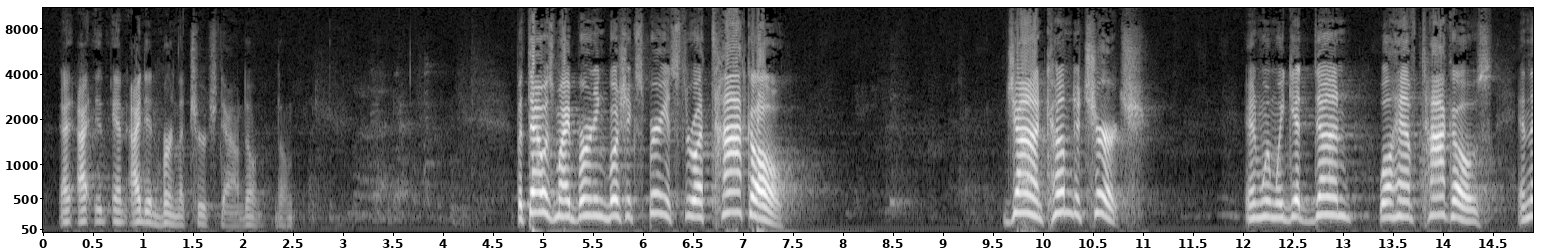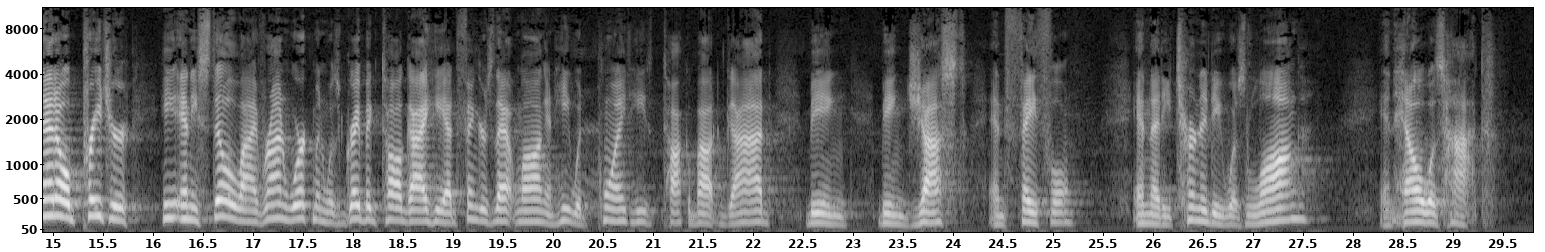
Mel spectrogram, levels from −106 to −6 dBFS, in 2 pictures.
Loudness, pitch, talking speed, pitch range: -19 LUFS, 185 Hz, 155 wpm, 155-235 Hz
